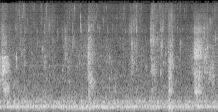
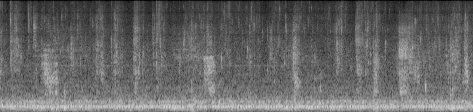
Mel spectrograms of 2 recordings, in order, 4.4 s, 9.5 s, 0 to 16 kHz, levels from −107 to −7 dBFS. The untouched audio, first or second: second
